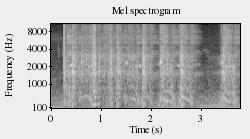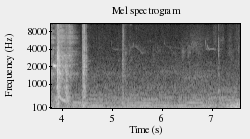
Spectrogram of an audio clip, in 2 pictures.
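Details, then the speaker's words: Subaru Ace M70 kei car, timing setting uncertain, oil found well overfull (owner wonders about head gasket): uneven, lurching cranking in short bursts with irregular thumps, sounding out of time; abnormal cranking noise. "That's weird. It actually sounds like it's out of time or something."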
